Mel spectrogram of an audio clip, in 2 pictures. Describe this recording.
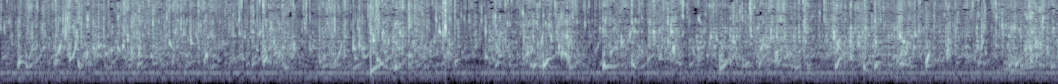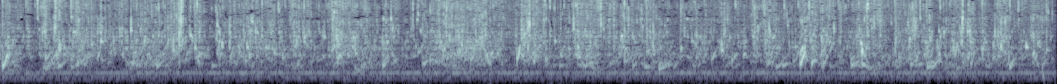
Sound of the water bubbling from the pool in my yard.
bubble, bubbles, bubbling, gurgle, liquid, pool, water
